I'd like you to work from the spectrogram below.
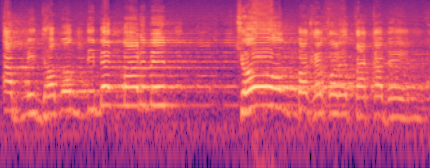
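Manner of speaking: loud, high, drawn-out protest; impassioned protest. Retold or imitated. Wife answers the Prophet, loud slow protest. Preacher acts out wife's protest.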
